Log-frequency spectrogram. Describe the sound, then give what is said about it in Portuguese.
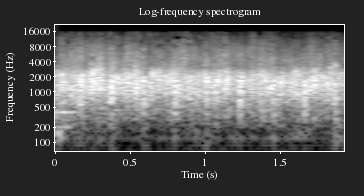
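Steady, dense applause from an audience welcoming a guest, many hands clapping together in a continuous crackling wash that stays evenly loud throughout, with no voices standing out. “por favor, uma salva de palmas para André Barcinski”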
